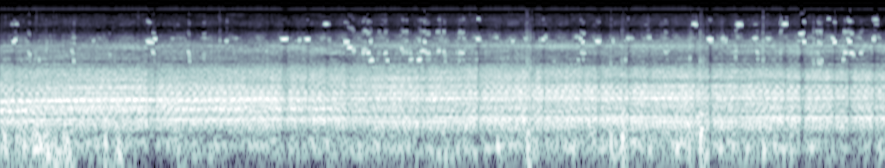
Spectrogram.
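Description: A garden-scale model train running: a steady whine from its electric motor and gearing, over the rolling noise of its wheels on the rails.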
